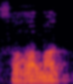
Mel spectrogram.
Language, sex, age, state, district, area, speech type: Nepali, male, 60+, West Bengal, Kalimpong, rural, read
